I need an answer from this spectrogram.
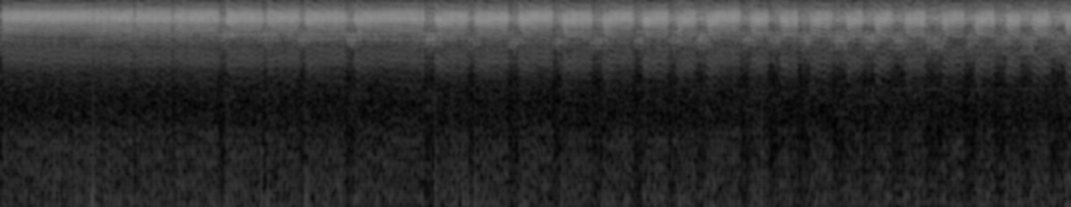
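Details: Kaempfer cicada's high shrill song broken into rapid throbbing pulses, roughly four each second, with faint clicks in the background.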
